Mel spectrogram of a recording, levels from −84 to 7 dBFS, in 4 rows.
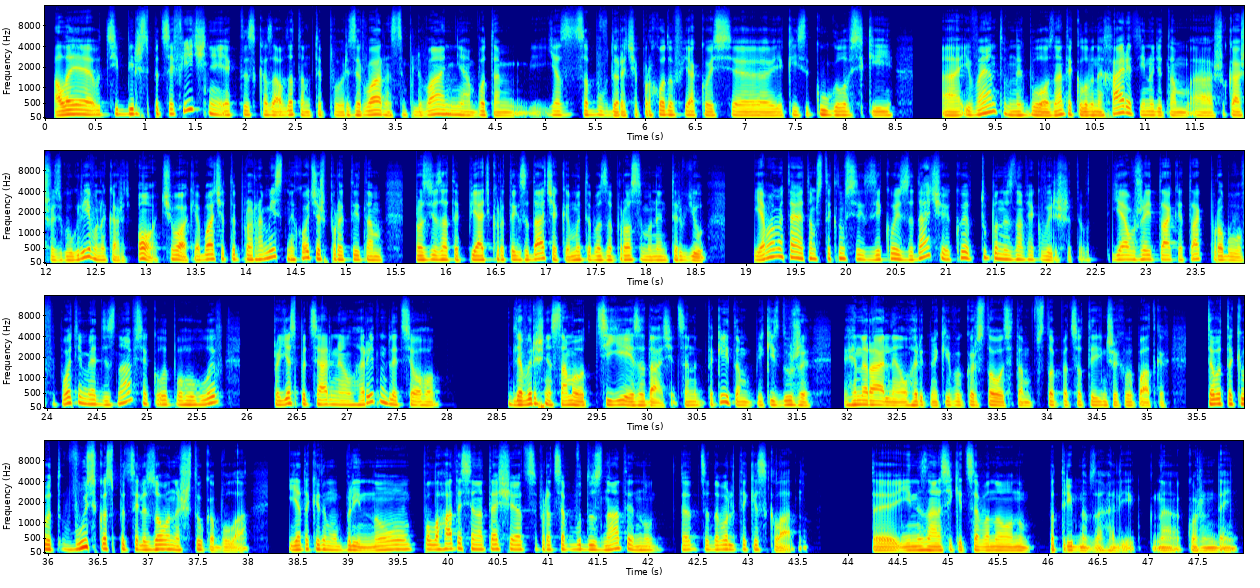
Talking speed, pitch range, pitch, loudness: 200 wpm, 115-145 Hz, 130 Hz, -19 LUFS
